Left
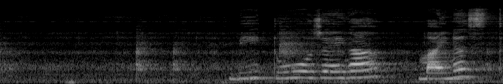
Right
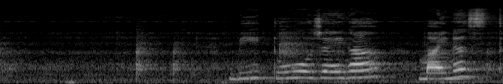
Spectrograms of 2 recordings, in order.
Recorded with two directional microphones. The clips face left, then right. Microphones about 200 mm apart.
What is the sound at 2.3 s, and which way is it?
A woman's voice, 20° right (ahead or behind).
